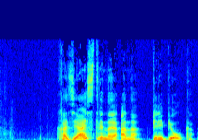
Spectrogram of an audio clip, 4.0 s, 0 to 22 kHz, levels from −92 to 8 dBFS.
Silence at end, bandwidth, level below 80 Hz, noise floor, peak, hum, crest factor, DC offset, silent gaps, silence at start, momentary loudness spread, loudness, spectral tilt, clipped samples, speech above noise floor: 0.15 s; 16 kHz; -66 dBFS; -61 dBFS; -4 dBFS; none; 18 dB; under 0.1%; none; 1.15 s; 10 LU; -20 LUFS; -6 dB/octave; under 0.1%; 41 dB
